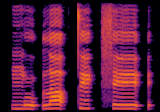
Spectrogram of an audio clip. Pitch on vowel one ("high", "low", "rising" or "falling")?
low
